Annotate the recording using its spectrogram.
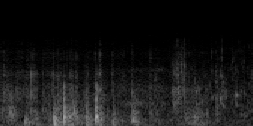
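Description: Irregular knocks and thumps on a plastic fishing kayak, loudest about half a second in, with lighter scattered clicks and rustles of branches against the hull afterwards.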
